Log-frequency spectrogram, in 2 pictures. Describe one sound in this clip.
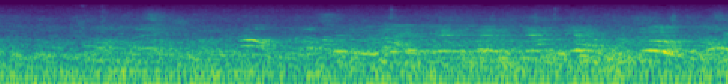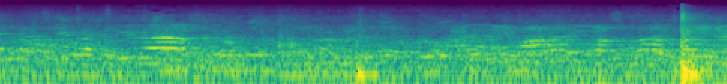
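Spectators murmur and call out nearby, outdoors.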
